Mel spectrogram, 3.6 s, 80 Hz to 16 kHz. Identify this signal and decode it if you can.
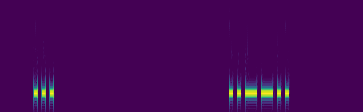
Morse code, heard as a keyed tone, about 30 wpm, spaced as for 5 wpm, 700 Hz. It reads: S?
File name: Lesson 38d - Letter q - Two Characters 30wpm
